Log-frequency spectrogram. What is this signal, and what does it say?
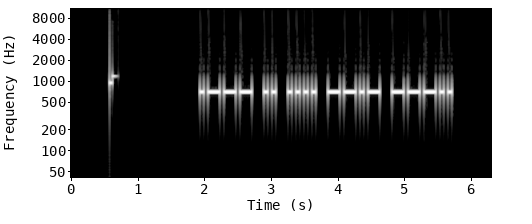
Morse code, heard as a keyed tone, about 20 wpm, 700 Hz. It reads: JIHQ8
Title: Code Groups - 5 Letter:Numbers - 20wpm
